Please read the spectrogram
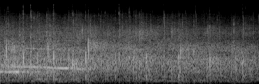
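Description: A room full of people claps steadily, a dense, continuous patter of applause at moderate loudness, with a faint whistle near the start and no talking.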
